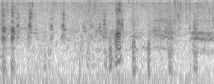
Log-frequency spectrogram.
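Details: Desi ducks on a small village duck farm in India, swimming and enjoying a pond; short harsh quacks repeat irregularly, some doubled, against a steady hiss of background noise.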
